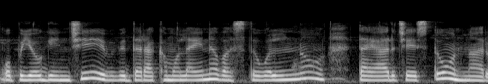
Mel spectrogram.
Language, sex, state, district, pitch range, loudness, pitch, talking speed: Telugu, female, Andhra Pradesh, Guntur, 195-230 Hz, -14 LUFS, 200 Hz, 75 wpm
